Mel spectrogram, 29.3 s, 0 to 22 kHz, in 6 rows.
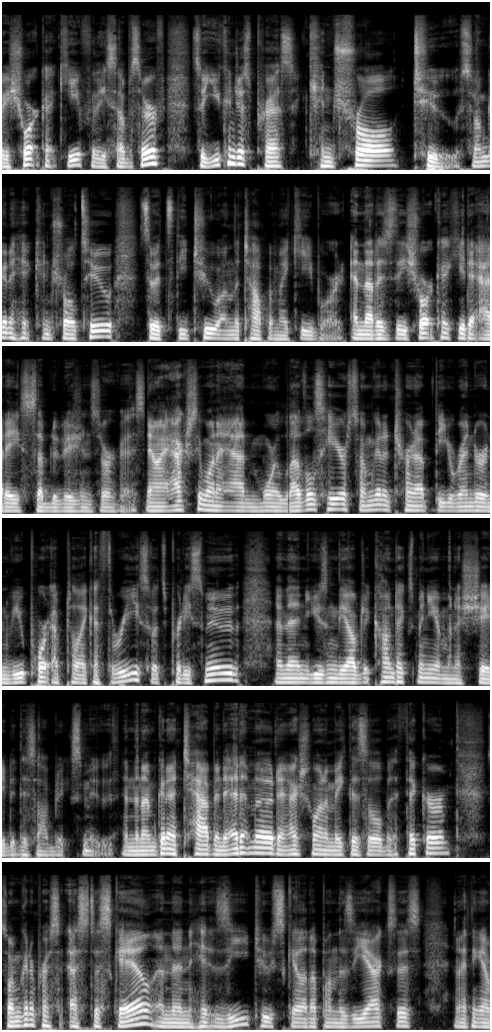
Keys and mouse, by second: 4.4 ctrl+2, 8.3 ctrl+1, 9.3 click, 10.5 click, 16.3 drag, 18.1 w, 20.3-20.6 drag, 21.2 Tab, 25.0 s, 26.5 z, 28.4 click, 29.0 s.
